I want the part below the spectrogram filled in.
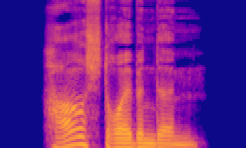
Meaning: strong dative masculine/neuter singular of haarsträubend
- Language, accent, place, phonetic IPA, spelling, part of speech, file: German, Germany, Berlin, [ˈhaːɐ̯ˌʃtʁɔɪ̯bn̩dəm], haarsträubendem, adjective, De-haarsträubendem.ogg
